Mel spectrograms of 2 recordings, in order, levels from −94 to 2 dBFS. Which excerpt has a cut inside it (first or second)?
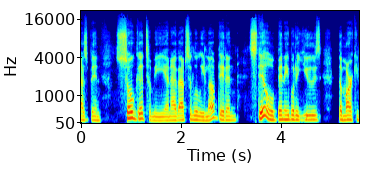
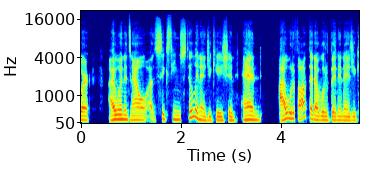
second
